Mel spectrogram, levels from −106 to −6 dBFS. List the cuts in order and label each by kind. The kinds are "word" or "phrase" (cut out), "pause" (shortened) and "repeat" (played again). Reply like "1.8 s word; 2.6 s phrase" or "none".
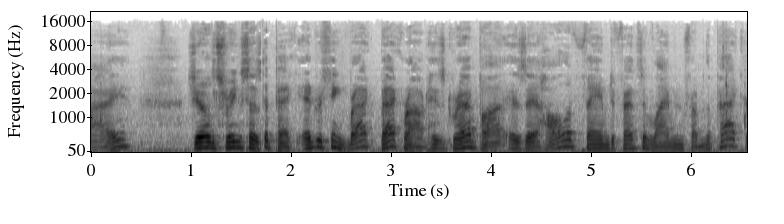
1.7 s word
